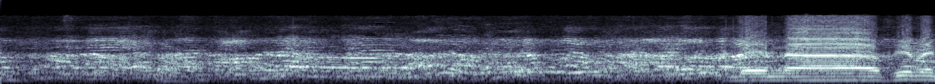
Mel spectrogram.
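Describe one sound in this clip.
A group of women chatter and talk over one another nearby.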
